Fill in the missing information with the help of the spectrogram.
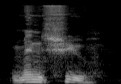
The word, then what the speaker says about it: Minshew: My best of the week, obviously, I'm biased when I say this, but Tom Brady or Gardner Minshew. I hope I'm pronouncing his name right. Gardner Minshew? – Minshew.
